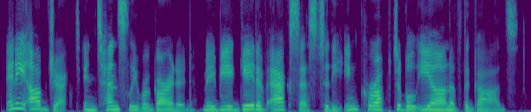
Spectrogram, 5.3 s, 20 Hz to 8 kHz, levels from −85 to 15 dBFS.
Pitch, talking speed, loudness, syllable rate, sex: 225 Hz, 190 wpm, -19 LUFS, 5.8 syllables/s, female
